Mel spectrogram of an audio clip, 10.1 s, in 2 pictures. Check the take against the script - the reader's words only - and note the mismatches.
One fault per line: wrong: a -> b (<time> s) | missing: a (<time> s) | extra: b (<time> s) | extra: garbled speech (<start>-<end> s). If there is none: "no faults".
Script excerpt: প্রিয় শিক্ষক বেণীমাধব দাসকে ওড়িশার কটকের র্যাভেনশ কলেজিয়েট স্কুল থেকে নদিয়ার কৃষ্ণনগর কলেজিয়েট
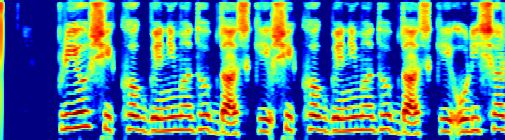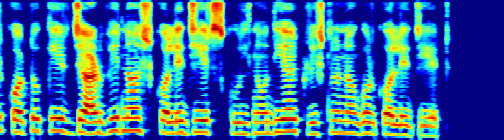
extra: শিক্ষক বেণীমাধব দাসকে (2.8 s)
missing: থেকে (7.5 s)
